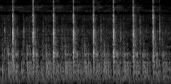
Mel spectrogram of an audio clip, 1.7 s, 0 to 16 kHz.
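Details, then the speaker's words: 2012 or 2013 Dodge Grand Caravan with the HVAC switched on: crisp, even plastic clicking about five times a second over a faint idle, happening intermittently. The rear air mix (blend door) motor in the rear airbox is faulty. "turn it on and the rear air mix motor starts doing a bunch of clicking in here."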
